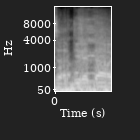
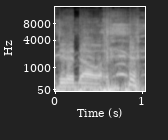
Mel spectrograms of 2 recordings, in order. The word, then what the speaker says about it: Dire Dawa: Talking of which, you are based in Ethiopia as we speak, playing for Dire Dawa. Is that the right way to say the name anyway? Yeah, it is. Dire Dawa, Dire Dawa.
